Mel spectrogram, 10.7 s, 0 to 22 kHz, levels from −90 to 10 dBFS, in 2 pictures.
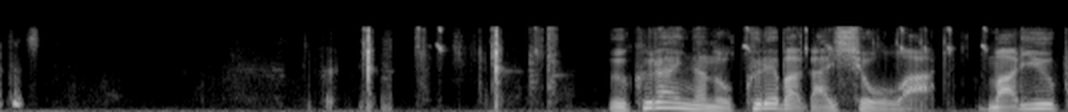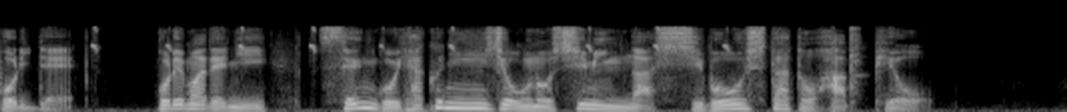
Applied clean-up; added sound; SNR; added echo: neural diffusion model UNIVERSE++.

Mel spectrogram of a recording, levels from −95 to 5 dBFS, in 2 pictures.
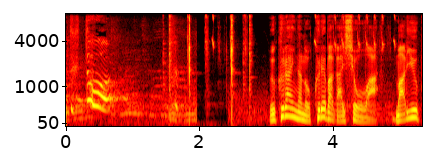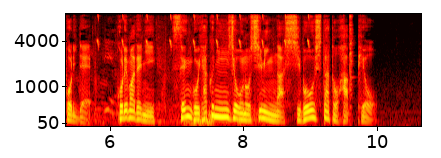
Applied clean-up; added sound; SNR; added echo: none; Tap / Dishes, pots, and pans + Mechanisms; 12 dB; none.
